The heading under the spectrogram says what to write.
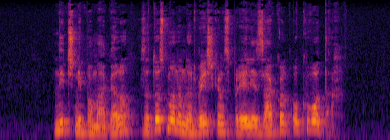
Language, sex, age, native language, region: Slovenian, male, 18-29, Slovenian, Savinja region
